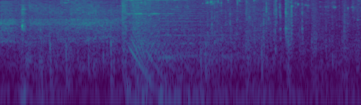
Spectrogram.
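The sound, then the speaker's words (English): A video game weapon reload: a quick run of mechanical clicks and a sliding metallic sweep in the middle, set over a constant low rumble of game noise with no voices. “I need to reload my weapon, you can check, sorry.”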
